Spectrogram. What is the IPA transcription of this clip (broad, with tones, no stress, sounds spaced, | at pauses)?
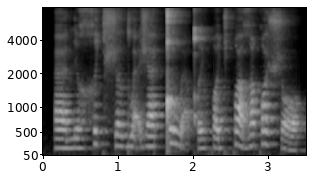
æ˨ n i˨ ʁ χ ɪ˦ c ʃ ə˧ l d w æ̰˧ ʒ æ˧ ǃ ʊ˦ w æ̰˨ qʼ ʊ˧ ʎ qʷ ɜ˧ c qʷ ɛ˦˨ ʁ i˦ q u˦ ʒ ʃ ɔ˨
